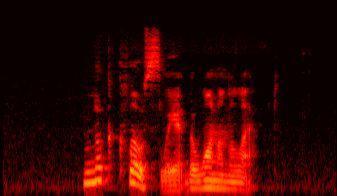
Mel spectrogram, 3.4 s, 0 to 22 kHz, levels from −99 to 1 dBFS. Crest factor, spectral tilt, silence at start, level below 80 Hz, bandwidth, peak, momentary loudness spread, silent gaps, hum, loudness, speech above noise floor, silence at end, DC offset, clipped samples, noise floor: 18 dB; -4.5 dB/octave; 0.85 s; -78 dBFS; 13.5 kHz; -30 dBFS; 9 LU; none; none; -46 LUFS; 35 dB; 0.85 s; under 0.1%; under 0.1%; -81 dBFS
